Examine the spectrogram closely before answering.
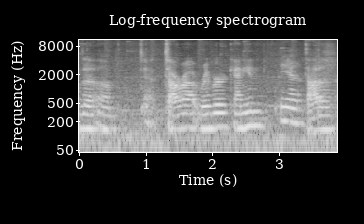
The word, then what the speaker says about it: Tara: Tara, how do you say it? Tara.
